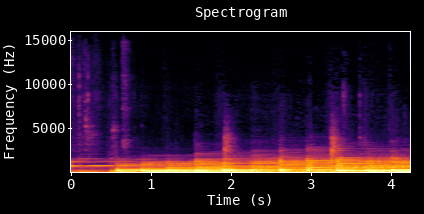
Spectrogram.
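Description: Upright piano played with both hands. After a brief lull, low chords come in about half a second in and ring on, with a melody moving over them.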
